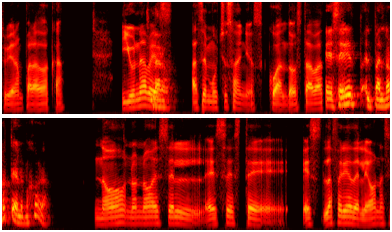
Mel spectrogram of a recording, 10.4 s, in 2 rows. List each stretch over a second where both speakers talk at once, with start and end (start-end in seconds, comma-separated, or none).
none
